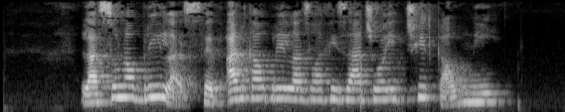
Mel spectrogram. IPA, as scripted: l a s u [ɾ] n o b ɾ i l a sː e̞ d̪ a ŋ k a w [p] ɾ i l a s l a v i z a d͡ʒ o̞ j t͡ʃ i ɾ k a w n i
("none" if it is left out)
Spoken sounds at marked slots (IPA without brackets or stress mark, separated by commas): none, b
